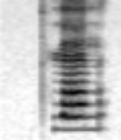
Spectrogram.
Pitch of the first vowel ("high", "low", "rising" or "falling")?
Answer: high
